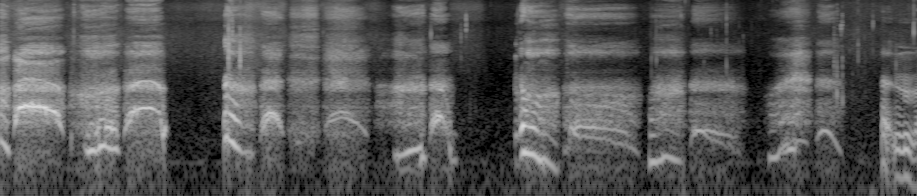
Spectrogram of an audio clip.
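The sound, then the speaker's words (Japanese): A man panting and out of breath, with many ragged, gasping breaths that carry voiced, moaning edges, coming in uneven bursts with short pauses. “さてはおっさん息切れか。”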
